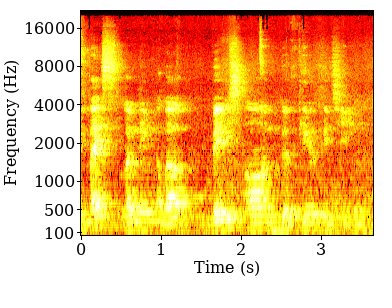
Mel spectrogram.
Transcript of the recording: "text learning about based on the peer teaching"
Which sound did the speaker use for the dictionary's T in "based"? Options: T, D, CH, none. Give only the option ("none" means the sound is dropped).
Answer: none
